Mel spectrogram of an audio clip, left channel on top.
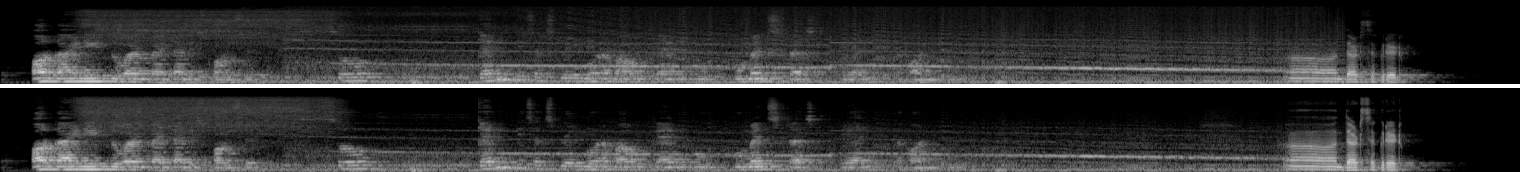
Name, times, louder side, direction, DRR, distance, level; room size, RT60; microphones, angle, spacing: voice 1, 0.3-3.8 4.8-8.1 8.4-10.0, right 1 dB, 20° right, -2 dB, 3.8 m, -25 dB
sound 1, 0.9-13.5, left 2 dB, 40° left, 0.8 m, -36 dB
sound 2, 2.8-13.3, left 3 dB, 70° left, 1.4 m, -35 dB
voice 2, 12.8-14.0, right 3 dB, 80° right, 16 dB, 0.7 m, -21 dB
17.5 x 8.4 x 7.8 m, 0.82 s
head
